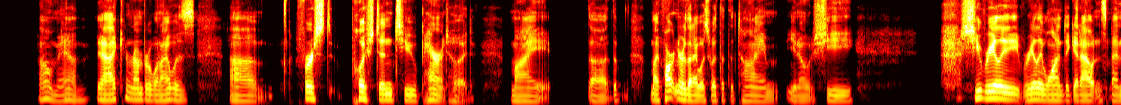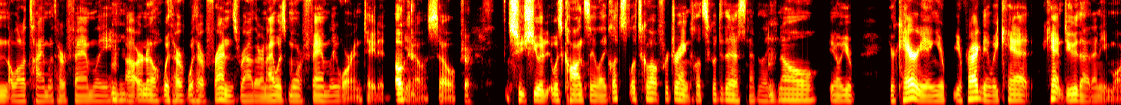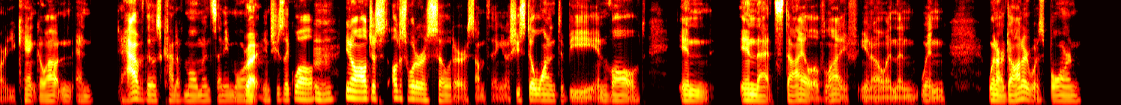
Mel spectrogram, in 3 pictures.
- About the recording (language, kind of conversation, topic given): English, unstructured, How do I balance time between family and friends?
- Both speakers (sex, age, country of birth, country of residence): male, 30-34, United States, United States; male, 40-44, United States, United States
- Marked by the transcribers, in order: lip smack; sigh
